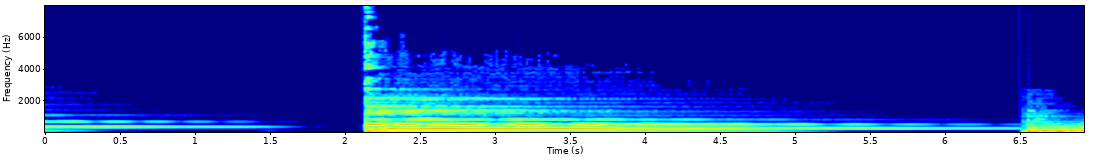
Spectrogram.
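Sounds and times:
bell: 0:02.2 - 0:06.8.

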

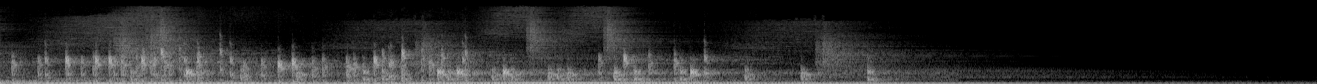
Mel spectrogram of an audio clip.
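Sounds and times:
knocking thread noise: 0:00.0 - 0:09.0.

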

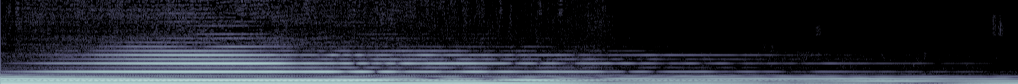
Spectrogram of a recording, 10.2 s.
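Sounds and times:
clarinet thread noise: 0:00.1 - 0:07.3.

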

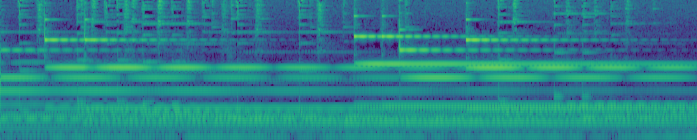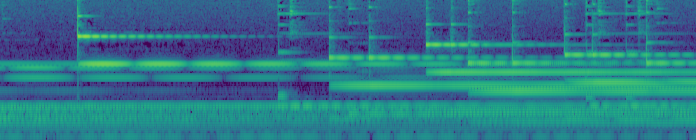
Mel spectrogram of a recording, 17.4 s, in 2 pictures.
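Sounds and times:
long bell with twisting pitch bend: 0:00.0 - 0:17.4.

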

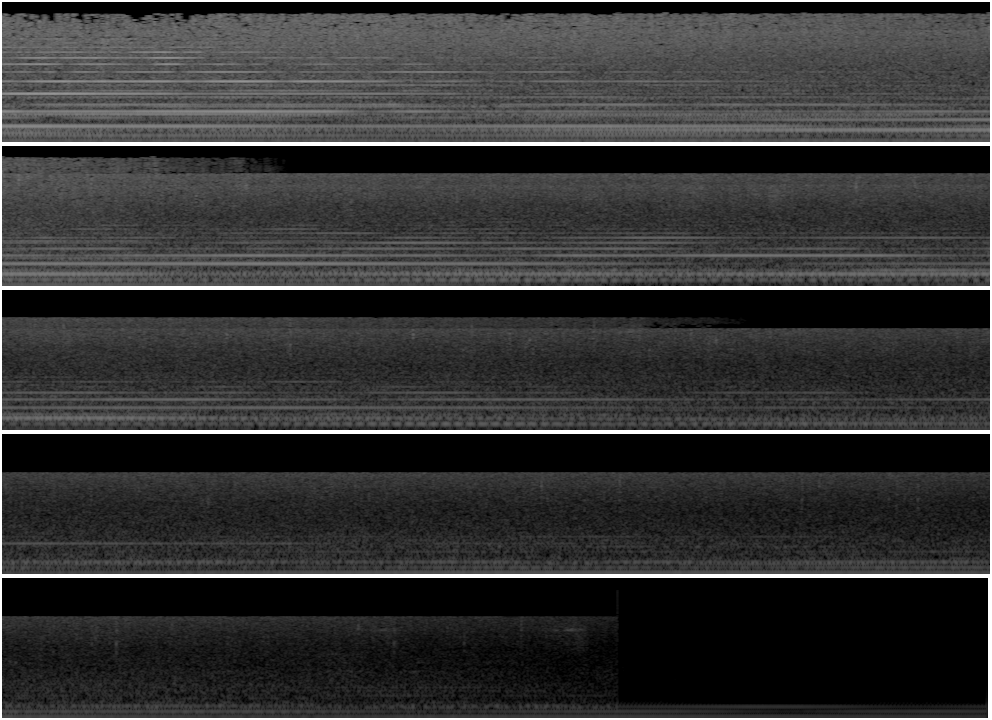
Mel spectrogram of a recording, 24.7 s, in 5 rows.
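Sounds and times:
clarinet playing pentatonic tornado siren: 0:00.0 - 0:12.9.

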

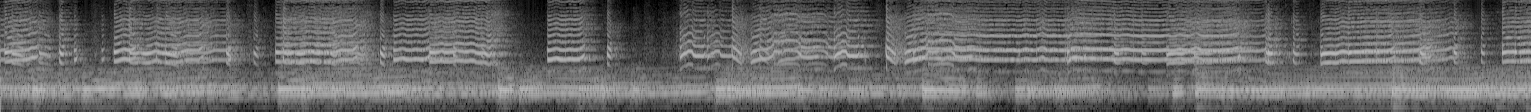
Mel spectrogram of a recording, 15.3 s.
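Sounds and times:
bagpipe: 0:00.0 - 0:15.3
geese: 0:00.0 - 0:15.3.

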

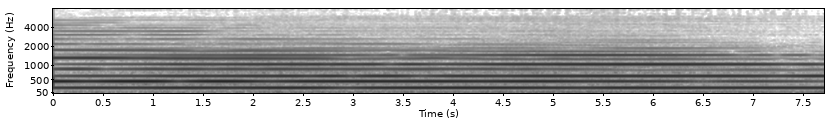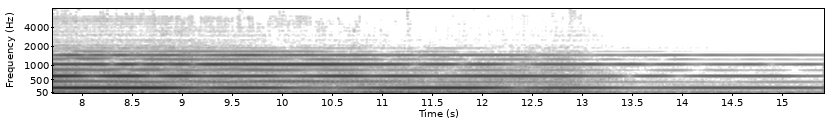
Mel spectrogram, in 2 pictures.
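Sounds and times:
clarinet notes: 0:00.0 - 0:04.8
noise: 0:00.0 - 0:15.4.

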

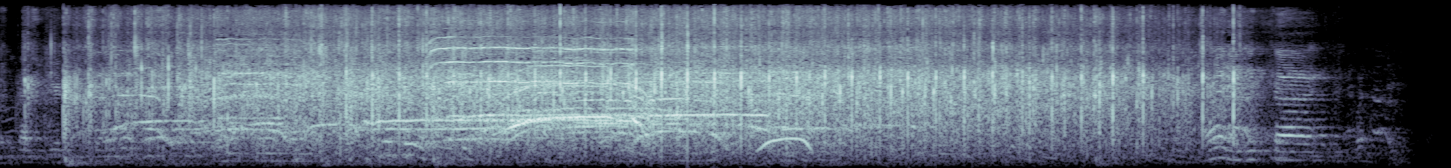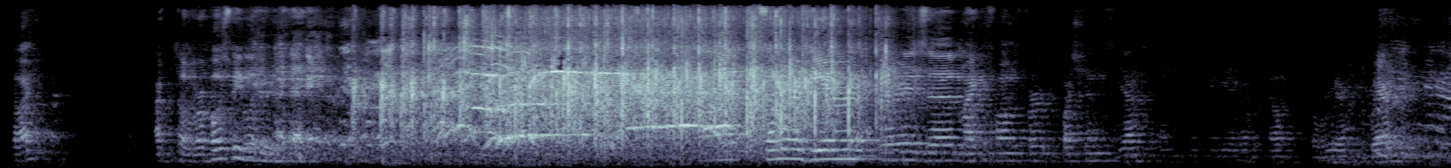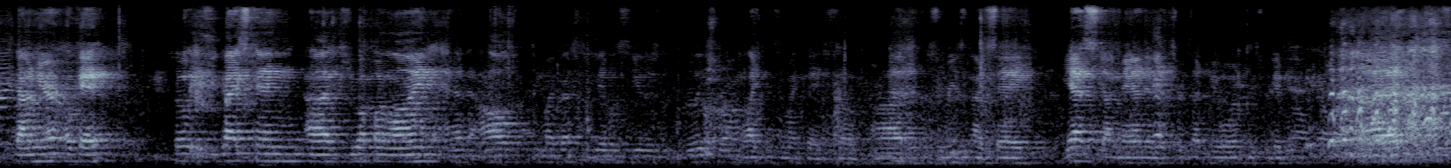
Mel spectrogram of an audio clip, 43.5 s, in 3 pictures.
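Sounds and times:
crowd clapping: 0:00.0 - 0:12.8, 0:17.9 - 0:23.7
scattered cheers: 0:01.0 - 0:10.1, 0:18.4 - 0:22.9
laughter: 0:16.8 - 0:18.8, 0:42.0 - 0:43.5.

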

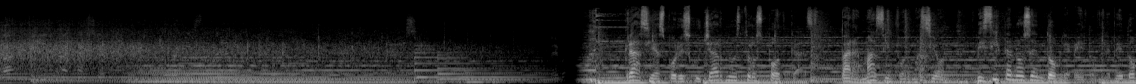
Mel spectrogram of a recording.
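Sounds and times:
loud applause: 0:00.0 - 0:05.4
speech: 0:06.3 - 0:11.3.

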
